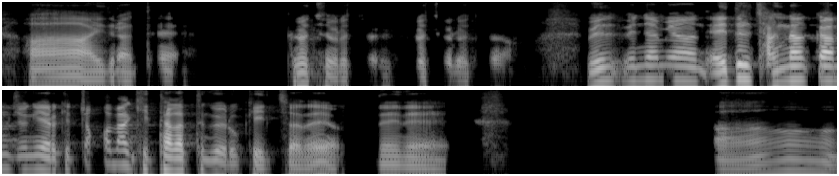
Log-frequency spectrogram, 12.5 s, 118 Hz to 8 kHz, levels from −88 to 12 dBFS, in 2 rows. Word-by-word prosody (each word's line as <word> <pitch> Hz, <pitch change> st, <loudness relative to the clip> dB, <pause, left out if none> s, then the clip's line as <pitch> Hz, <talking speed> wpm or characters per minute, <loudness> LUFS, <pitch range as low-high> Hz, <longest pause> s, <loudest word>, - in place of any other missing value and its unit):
아 95 Hz, +1 st, 0 dB
아이들한테. 85 Hz, -2 st, -7 dB, 1.0 s
그렇죠, 125 Hz, 0 st, -5 dB
그렇죠. -, -, -9 dB, 0.4 s
그렇죠, -, -, -9 dB
그렇죠. 430 Hz, -1 st, -13 dB, 0.8 s
왜 145 Hz, +4 st, -1 dB
왜냐면 165 Hz, -1 st, -1 dB
애들 150 Hz, +7 st, +6 dB
장난감 160 Hz, +5 st, +6 dB
중에 150 Hz, 0 st, -9 dB
이렇게 140 Hz, -2 st, -1 dB
조그만 195 Hz, -1 st, -2 dB
기타 145 Hz, -1 st, +2 dB
같은 135 Hz, -2 st, +1 dB
거 125 Hz, -, -6 dB
요렇게 100 Hz, -, -7 dB
있잖아요. 85 Hz, -, -5 dB, 0.3 s
네네. 95 Hz, -4 st, -7 dB, 2.0 s
아. 105 Hz, +7 st, -12 dB
125 Hz, 240 characters per minute, -23 LUFS, 100-160 Hz, 2.0 s, 애들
